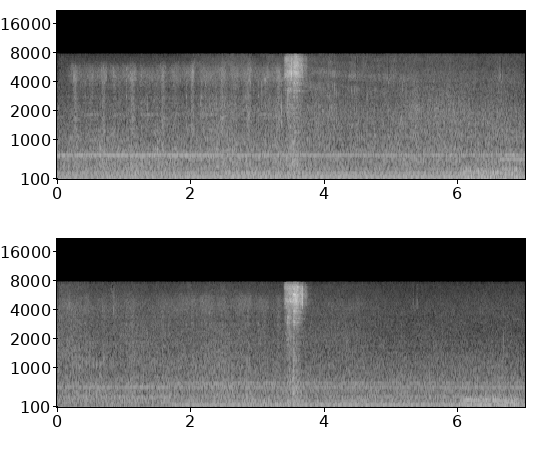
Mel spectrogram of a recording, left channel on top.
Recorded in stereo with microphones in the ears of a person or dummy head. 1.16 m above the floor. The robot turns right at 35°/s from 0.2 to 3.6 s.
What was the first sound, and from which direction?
Scissors, 40° right (ahead or behind).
